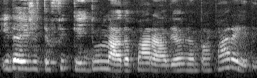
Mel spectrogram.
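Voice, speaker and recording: Here a woman speaks at a fairly quick pace. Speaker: YouTuber. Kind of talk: testimony. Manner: emotional.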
